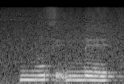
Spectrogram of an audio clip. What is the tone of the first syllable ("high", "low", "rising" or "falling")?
low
